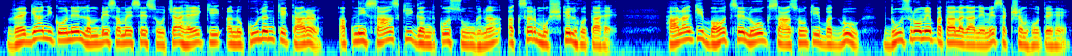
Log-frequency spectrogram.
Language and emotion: Hindi, neutral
